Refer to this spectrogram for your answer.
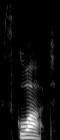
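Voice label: "squat", English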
